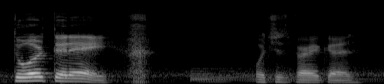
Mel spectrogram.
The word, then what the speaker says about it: tourtière: But in Quebec, we have specific dishes called tourtere, which is very good. Sounds French. Here, I'm gonna learn how to say that. Don't worry. I'm not ignorant like that, okay? pie, It's called pie. tourtière, Tourtière.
